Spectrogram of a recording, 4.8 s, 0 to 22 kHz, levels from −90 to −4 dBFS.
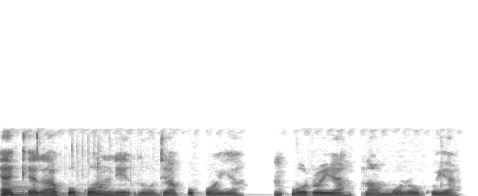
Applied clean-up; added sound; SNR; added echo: none; Bowed string instrument; 12 dB; none.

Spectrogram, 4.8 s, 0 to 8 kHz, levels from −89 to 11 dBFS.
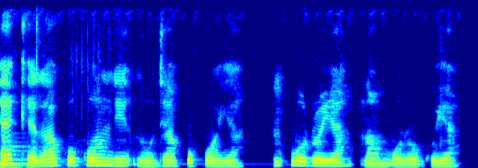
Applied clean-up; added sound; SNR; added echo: neural separator model SepFormer DNS4.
